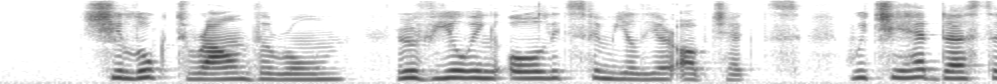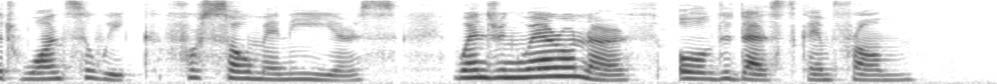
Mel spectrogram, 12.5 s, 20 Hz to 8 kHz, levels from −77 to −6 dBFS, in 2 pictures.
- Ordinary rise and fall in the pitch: Yes, average, 4.1 semitones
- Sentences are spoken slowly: No, average, 145 wpm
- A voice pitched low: No, high, 215 Hz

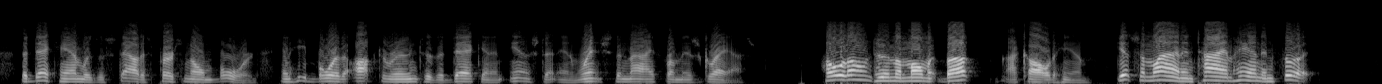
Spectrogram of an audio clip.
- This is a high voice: No, low, 135 Hz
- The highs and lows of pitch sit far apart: Yes, wide, 6.5 semitones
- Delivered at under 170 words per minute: No, average, 200 wpm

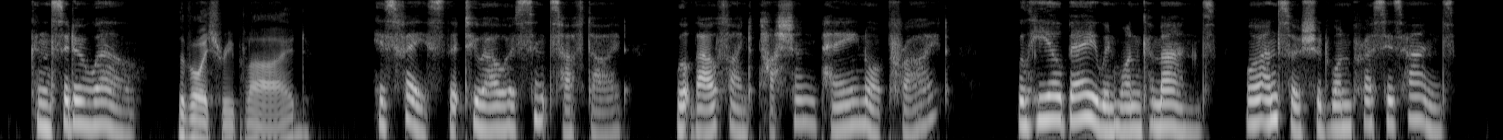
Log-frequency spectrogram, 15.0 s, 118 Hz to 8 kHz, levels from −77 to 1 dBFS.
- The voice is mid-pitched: Yes, medium, 170 Hz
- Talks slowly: Yes, slow, 130 wpm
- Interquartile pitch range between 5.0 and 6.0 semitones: No, average, 4.3 semitones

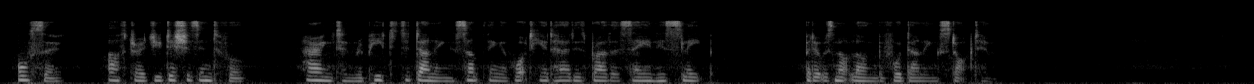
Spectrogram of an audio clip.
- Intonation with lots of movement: No, average, 2.8 semitones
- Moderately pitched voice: Yes, medium, 170 Hz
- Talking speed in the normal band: Yes, average, 145 wpm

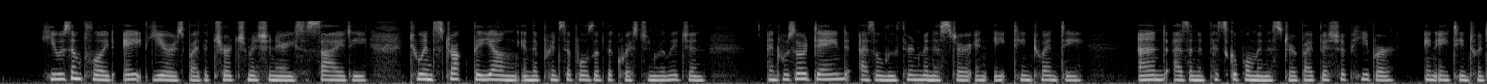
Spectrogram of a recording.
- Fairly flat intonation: Yes, narrow, 1.7 semitones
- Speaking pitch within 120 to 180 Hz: No, high, 205 Hz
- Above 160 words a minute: Yes, average, 170 wpm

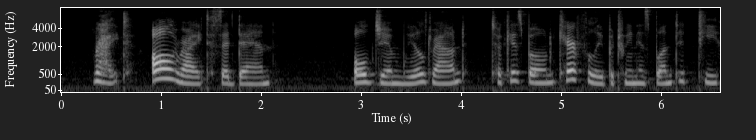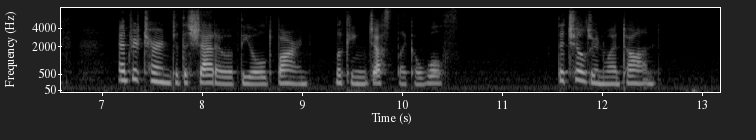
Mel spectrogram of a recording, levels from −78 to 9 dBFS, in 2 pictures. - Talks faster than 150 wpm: Yes, average, 160 wpm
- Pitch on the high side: Yes, high, 225 Hz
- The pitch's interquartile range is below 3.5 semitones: No, average, 3.8 semitones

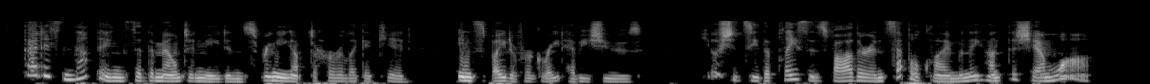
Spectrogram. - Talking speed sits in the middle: Yes, average, 180 wpm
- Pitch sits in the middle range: Yes, medium, 160 Hz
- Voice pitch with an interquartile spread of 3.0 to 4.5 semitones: Yes, average, 4.2 semitones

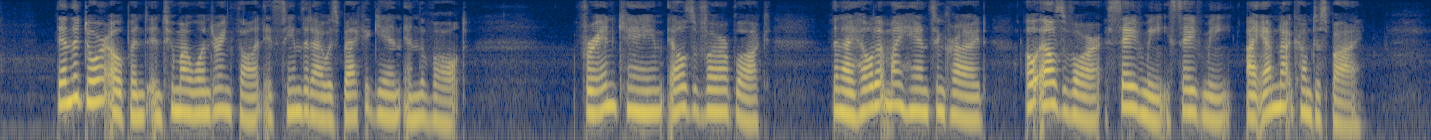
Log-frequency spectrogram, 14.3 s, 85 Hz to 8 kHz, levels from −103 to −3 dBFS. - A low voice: No, high, 205 Hz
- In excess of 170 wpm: Yes, average, 185 wpm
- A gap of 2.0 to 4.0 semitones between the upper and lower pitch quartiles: Yes, average, 3.5 semitones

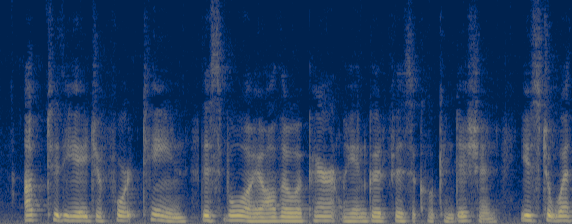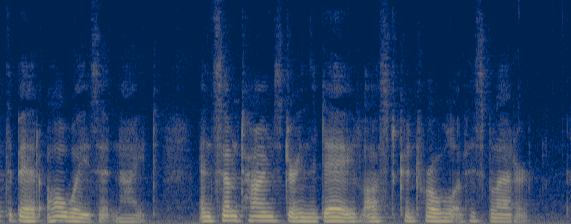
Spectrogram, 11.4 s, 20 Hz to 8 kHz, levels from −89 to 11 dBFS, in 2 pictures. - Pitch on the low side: No, medium, 145 Hz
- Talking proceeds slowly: No, average, 170 wpm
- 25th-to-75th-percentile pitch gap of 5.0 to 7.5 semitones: No, narrow, 2.6 semitones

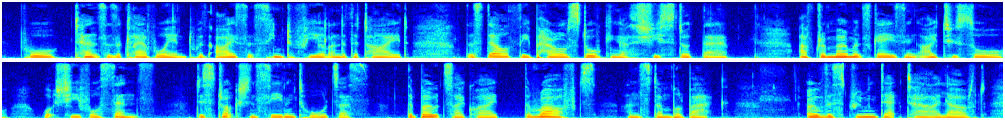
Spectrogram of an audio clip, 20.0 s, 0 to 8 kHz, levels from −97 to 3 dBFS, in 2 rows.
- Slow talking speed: No, average, 160 wpm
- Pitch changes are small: Yes, narrow, 2.3 semitones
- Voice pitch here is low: No, high, 200 Hz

